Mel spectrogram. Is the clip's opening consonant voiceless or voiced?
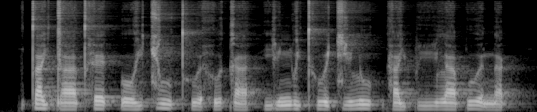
voiceless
